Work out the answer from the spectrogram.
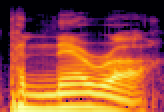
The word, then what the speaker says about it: Panera: It's Panera. Anyways, however you pronounce it, it's fine.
